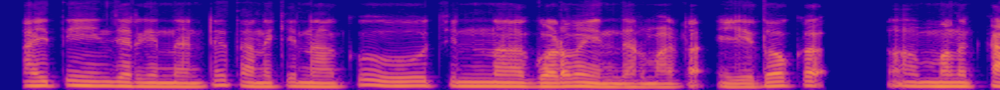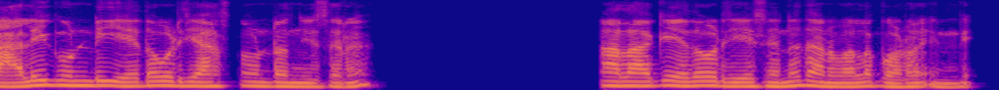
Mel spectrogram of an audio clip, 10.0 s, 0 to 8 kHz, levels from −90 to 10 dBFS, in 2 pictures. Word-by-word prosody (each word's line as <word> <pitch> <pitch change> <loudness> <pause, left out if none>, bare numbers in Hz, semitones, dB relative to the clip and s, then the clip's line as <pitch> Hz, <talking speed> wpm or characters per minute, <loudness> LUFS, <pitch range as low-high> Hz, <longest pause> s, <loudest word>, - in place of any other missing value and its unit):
అయితే 145 +2 -1
ఏం 145 - -1
జరిగిందంటే, 120 0 -1
తనకి, 120 -1 -2
నాకూ 120 +9 -4 0.4
చిన్న 135 -1 0 0.2
గొడవయిందనమాట. 110 -3 +1 0.3
ఏదో 110 +5 0
ఒక 145 - -6 0.5
ఆహ్, 135 - -2
మనకి 130 -1 +1
ఖాళీగుండి 155 +4 +3 0.2
ఏదో 140 - -1
ఒకటి 145 -2 +1
చేస్తా 135 +1 -1
ఉంటాం 130 -1 +1
చూశారా... 120 +3 -2 1.3
అలాగే 145 +1 +3
ఏదోకటి 150 -1 +1
చేశాను, 130 +1 +1
దాని 135 -5 +3
వల్ల 120 +2 +1
గొడవయింది. 115 -1 -1
130 Hz, 140 wpm, -23 LUFS, 120-145 Hz, 1.3 s, ఖాళీగుండి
